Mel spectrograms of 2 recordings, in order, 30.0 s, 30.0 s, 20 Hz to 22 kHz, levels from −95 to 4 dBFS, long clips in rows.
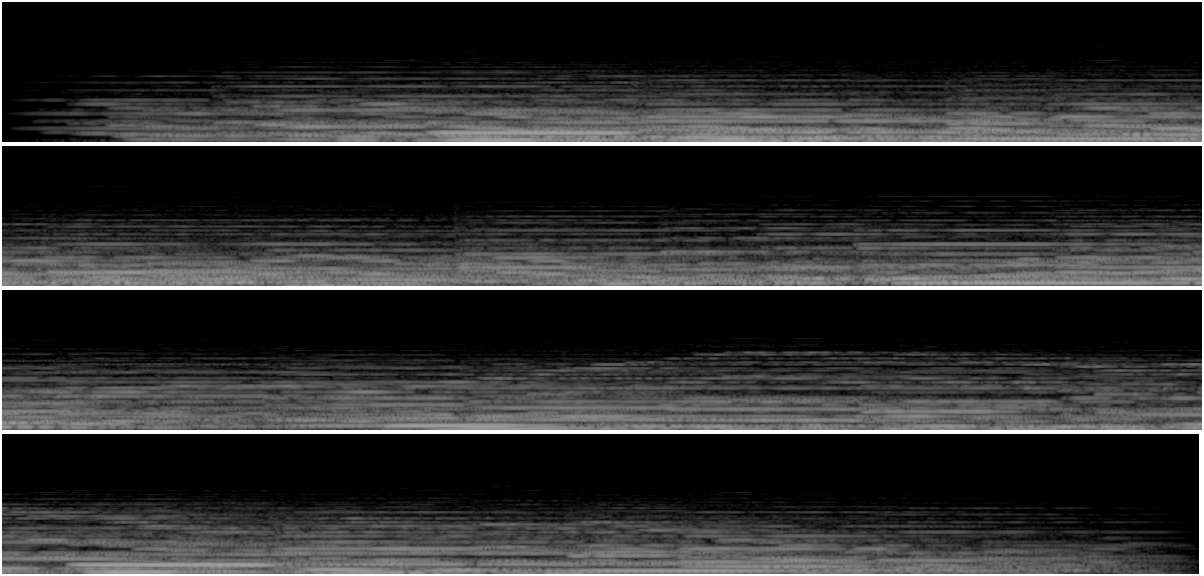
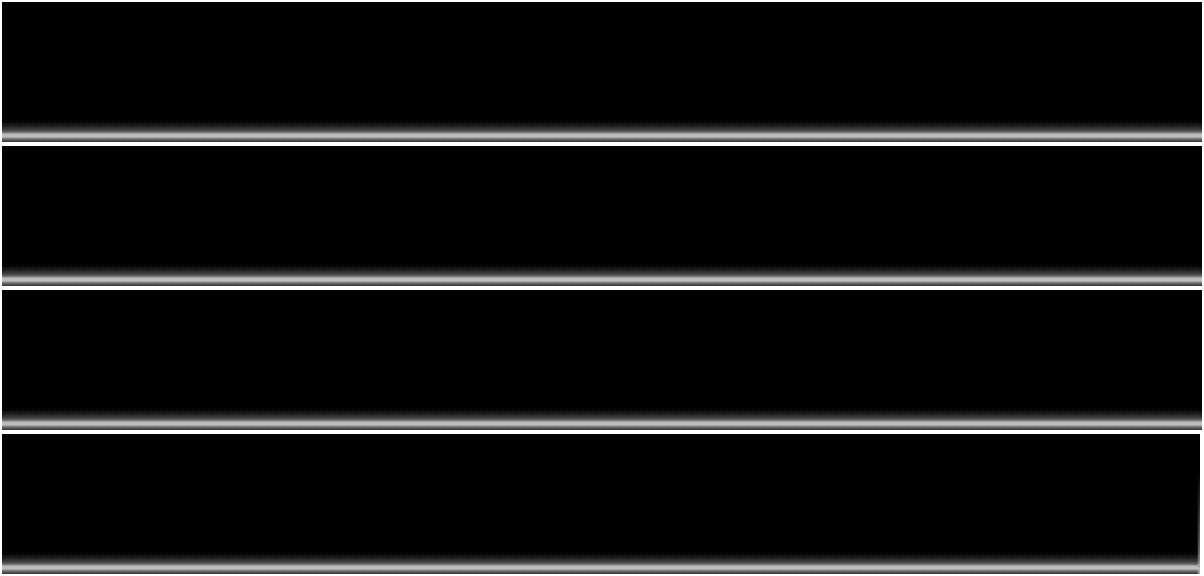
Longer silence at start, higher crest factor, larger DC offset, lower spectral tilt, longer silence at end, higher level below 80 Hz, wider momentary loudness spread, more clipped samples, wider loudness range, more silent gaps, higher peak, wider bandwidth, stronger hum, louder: first, 0.45 s vs 0 s; first, 16 dB vs 4 dB; neither; second, -10.5 dB/octave vs -26 dB/octave; first, 0.2 s vs 0 s; first, -50 dBFS vs under -90 dBFS; first, 10 LU vs 0 LU; neither; first, 4 LU vs 0 LU; neither; about the same, -24 dBFS vs -22 dBFS; first, 5.2 kHz vs 0.3 kHz; neither; second, -41 LUFS vs -25 LUFS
